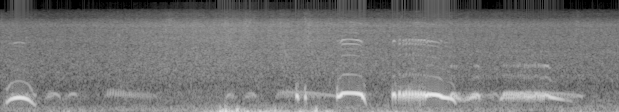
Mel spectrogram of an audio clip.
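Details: Decoy dove calling to lure wild doves: clear, ringing, arched coos at mid pitch, some sliding down, given in uneven bursts. Low rustling and a faint murmur sit underneath.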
